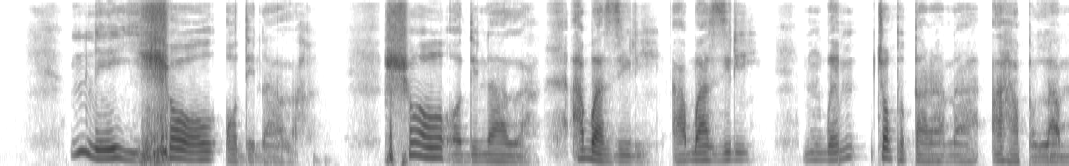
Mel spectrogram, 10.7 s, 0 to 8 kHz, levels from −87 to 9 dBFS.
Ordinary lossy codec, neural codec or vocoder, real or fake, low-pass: none; codec, 16 kHz, 4 kbps, FreqCodec, larger model; fake; none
